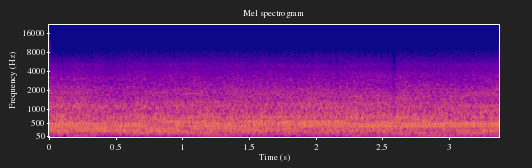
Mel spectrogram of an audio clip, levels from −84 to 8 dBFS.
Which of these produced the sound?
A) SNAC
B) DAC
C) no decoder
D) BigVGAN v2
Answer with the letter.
A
